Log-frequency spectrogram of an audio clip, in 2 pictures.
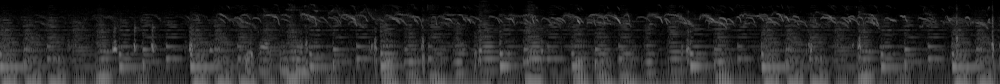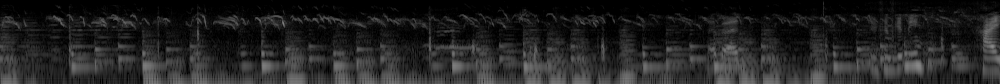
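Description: Baby chicks peeping continuously in short, high, falling notes, many a second, with hens clucking around them, over background music with a steady beat.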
